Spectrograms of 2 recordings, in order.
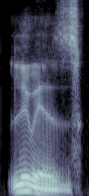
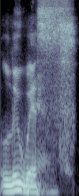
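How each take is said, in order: First: The word ends softly with a z sound. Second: The word ends with a sharp s sound. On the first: The speaker calls it right. "It's like a soft pronunciation. as if it were L E W I Z" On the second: The speaker calls it wrong. "It's not Lewis"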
